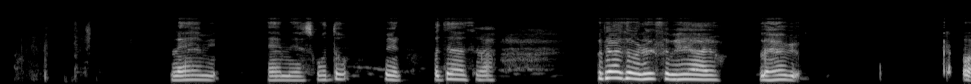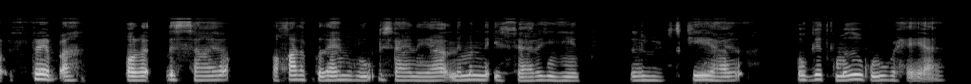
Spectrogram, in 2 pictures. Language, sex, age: Somali, female, 18-24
